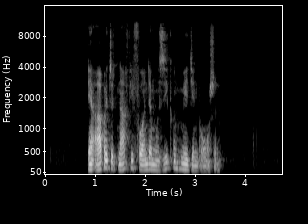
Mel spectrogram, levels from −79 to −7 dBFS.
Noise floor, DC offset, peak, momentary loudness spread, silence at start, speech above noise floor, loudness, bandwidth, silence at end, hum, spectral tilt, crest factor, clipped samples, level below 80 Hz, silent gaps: -72 dBFS; under 0.1%; -8 dBFS; 12 LU; 0.85 s; 44 dB; -29 LUFS; 11.5 kHz; 1.25 s; none; -6 dB/octave; 22 dB; under 0.1%; -68 dBFS; none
